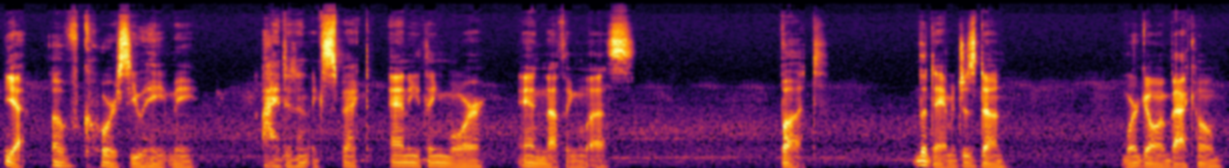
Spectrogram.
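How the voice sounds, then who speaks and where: A man playing a smug, taunting kidnapper villain in an audio roleplay, with a mocking, theatrically drawn-out delivery. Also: extremely low pitch, fairly even intonation, a little hiss or hum, full character voice. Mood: cold, threatening. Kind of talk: scripted audio roleplay, ASMR.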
